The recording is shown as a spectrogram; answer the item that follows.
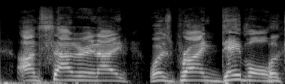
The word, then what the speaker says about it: Daboll: Yeah, so I guess that came out of the press conference today that we've all been mispronouncing his name. It is not Brian Daboll. It's Brian Dable.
